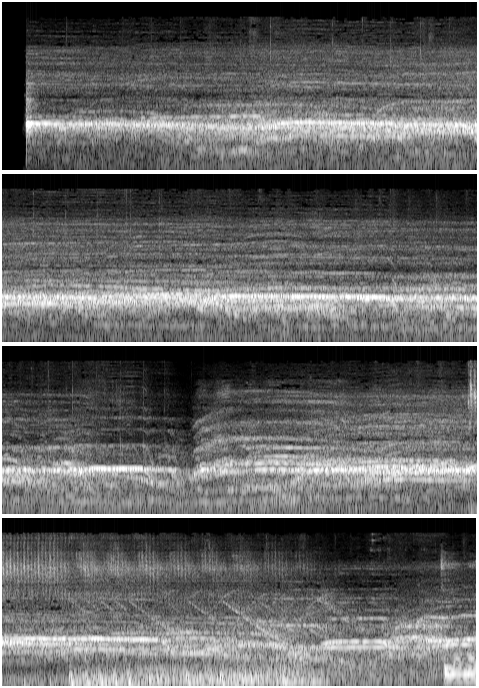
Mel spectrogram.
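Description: Concert crowd of fans screaming and cheering without a break, many high-pitched voices at once, dipping briefly about eleven seconds in. A low rumble joins in the last few seconds.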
